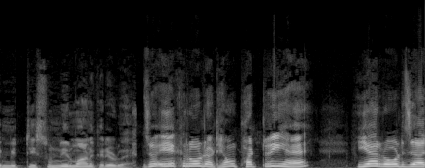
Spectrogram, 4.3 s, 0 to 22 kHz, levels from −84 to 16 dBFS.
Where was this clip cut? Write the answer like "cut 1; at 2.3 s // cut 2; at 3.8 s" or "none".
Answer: cut 1; at 1.3 s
